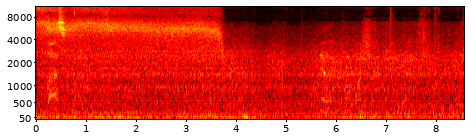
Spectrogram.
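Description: Steady road and engine rumble inside a moving Dodge minivan's cabin, with a high hiss that drops away about four seconds in.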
